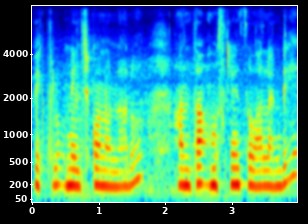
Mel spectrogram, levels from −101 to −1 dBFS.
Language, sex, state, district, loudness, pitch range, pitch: Telugu, female, Andhra Pradesh, Annamaya, -20 LUFS, 190-210 Hz, 200 Hz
